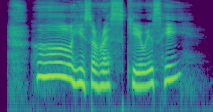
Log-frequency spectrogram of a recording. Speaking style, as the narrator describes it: Linda sighed in a tone of utmost understanding

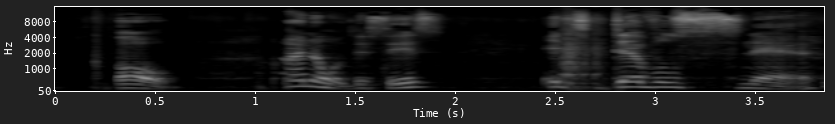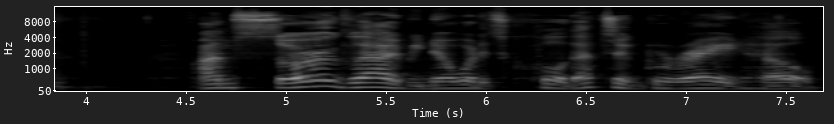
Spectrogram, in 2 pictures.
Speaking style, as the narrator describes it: snarled, leaning back, trying to stop the plant curling around his neck

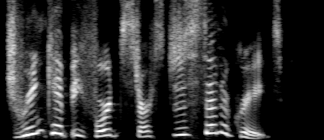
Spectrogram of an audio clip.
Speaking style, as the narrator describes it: Ingrid shouted

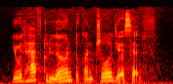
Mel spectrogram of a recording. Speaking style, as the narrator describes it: he said gently

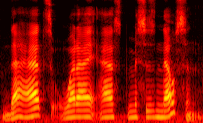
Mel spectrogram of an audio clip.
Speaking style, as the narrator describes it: said Pa

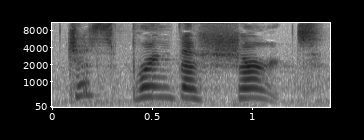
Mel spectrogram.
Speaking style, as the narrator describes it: Mom snapped

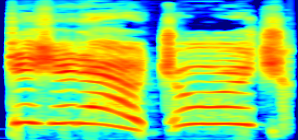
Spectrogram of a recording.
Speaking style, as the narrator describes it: cried Mr

